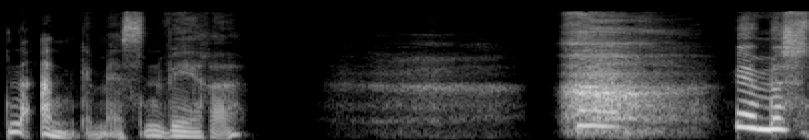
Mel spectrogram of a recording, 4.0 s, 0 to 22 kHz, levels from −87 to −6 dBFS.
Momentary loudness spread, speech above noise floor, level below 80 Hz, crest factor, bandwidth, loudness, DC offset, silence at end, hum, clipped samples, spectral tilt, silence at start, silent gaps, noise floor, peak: 24 LU; 41 dB; -62 dBFS; 20 dB; 15.5 kHz; -25 LUFS; under 0.1%; 0 s; none; under 0.1%; -4 dB/octave; 0.05 s; none; -65 dBFS; -8 dBFS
